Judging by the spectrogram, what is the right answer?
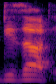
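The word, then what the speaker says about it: dessert: Guys point it's correct pronunciation is डिजर्ट. एक डेजर्ट होता है DESERT, उसका मतलब रेगिस्तान होता है.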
